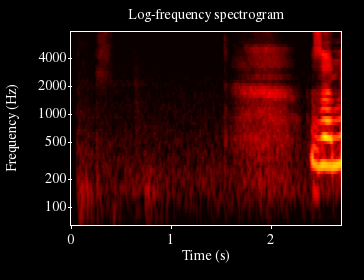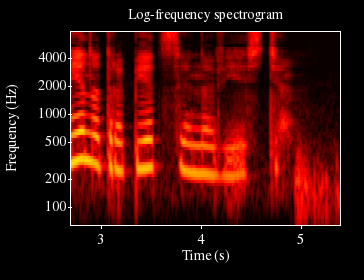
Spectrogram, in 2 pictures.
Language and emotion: Russian, sad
